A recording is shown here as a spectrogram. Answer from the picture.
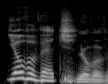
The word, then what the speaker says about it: Jovovich: Jovovich. There's no L. I don't know why we both added an L there.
